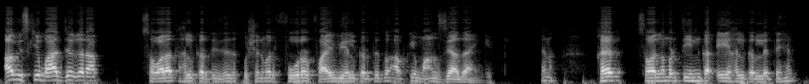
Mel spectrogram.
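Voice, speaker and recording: Fairly high and a bit mellow, this man's voice carries an Indian Urdu-speaking accent. A maths teacher, he works quickly through an exam paper step by step, often tossing in a questioning "hai na".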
